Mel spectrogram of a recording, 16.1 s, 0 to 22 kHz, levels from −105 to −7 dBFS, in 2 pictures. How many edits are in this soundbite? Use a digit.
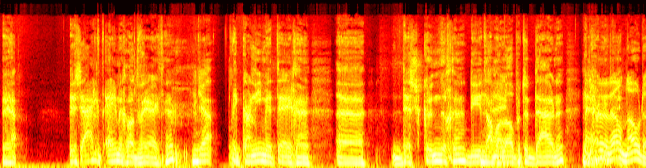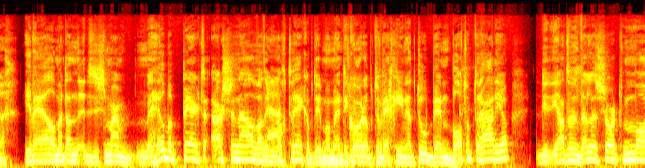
1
